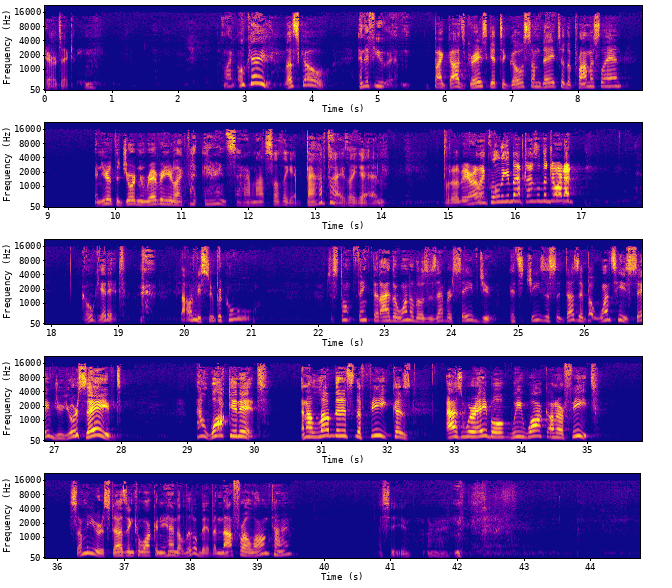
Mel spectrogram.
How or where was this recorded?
large echoing room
